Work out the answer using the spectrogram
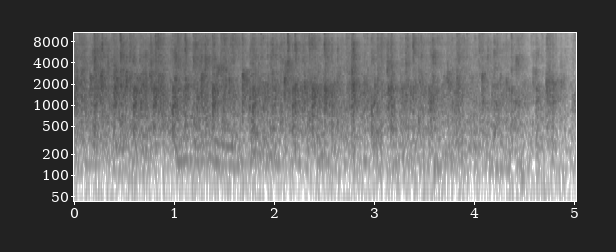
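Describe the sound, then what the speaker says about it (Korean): A church congregation applauds during a Sunday service rite, steady dense clapping filling the room at even volume throughout, no voices over it. "박수로 응원해 주세요."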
